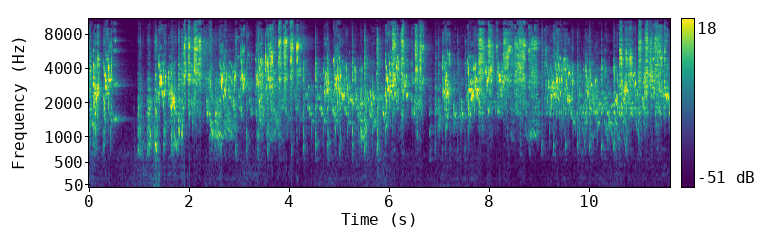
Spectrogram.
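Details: Several pet budgies chirp together in a busy, overlapping chatter of harsh squawks and quick twittering notes. A brief quieter moment near the start gives way to steady, loud, scratchy warbling through the rest.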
